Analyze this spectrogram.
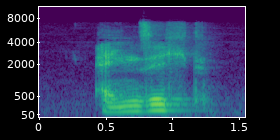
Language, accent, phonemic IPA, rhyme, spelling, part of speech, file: German, Austria, /ˈaɪ̯nzɪçt/, -ɪçt, Einsicht, noun, De-at-Einsicht.ogg
- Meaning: 1. insight (power of acute observation and deduction, that can see through to a solution) 2. a view, a look (into e.g. a room)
